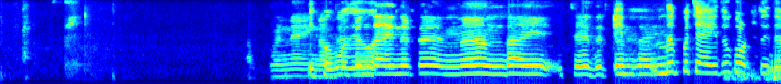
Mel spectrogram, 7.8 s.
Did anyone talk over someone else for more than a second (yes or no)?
no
